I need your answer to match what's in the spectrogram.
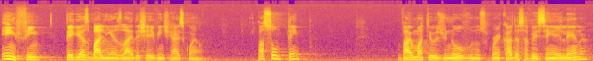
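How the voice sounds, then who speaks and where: Speaking at normal speed in a medium pitch and pausing often, a young Brazilian man preaches in a church hall with long reverb. This pastor has a Brazilian Portuguese accent and shares personal stories, acting out dialogue and dropping frequent "né?" asides.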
